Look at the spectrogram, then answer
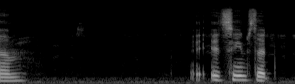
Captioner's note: speaking french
